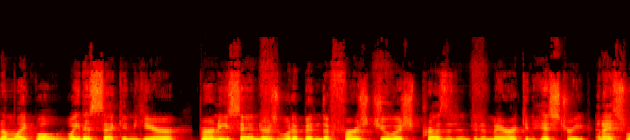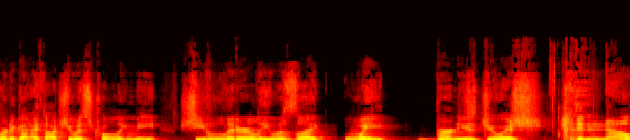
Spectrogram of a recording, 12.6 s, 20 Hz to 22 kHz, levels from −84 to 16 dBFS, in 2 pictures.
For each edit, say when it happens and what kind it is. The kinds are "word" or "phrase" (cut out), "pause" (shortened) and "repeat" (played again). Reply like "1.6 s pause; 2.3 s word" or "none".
1.9 s pause; 5.9 s pause; 8.0 s pause; 9.7 s pause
